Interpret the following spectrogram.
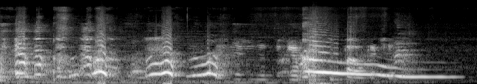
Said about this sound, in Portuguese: Pera, pera um tempinho aí, mano. Se os cachorros parar de latir aqui, cara. É que inferno. Que inferno, mano.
